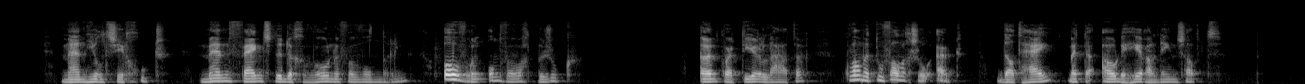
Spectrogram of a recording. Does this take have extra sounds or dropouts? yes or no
no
